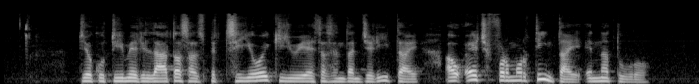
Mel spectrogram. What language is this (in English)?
Esperanto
